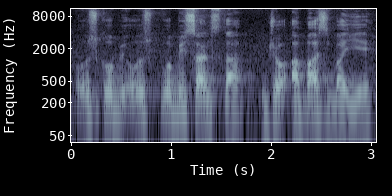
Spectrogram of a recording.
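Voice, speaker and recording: In an interview, a young man from Khyber Pakhtunkhwa, Pakistan, speaking with his native Pashto accent, describes what happened through grief in broken, halting, self-repeating phrases. His mellow voice sits mid-range, and a little hiss or hum can be heard.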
